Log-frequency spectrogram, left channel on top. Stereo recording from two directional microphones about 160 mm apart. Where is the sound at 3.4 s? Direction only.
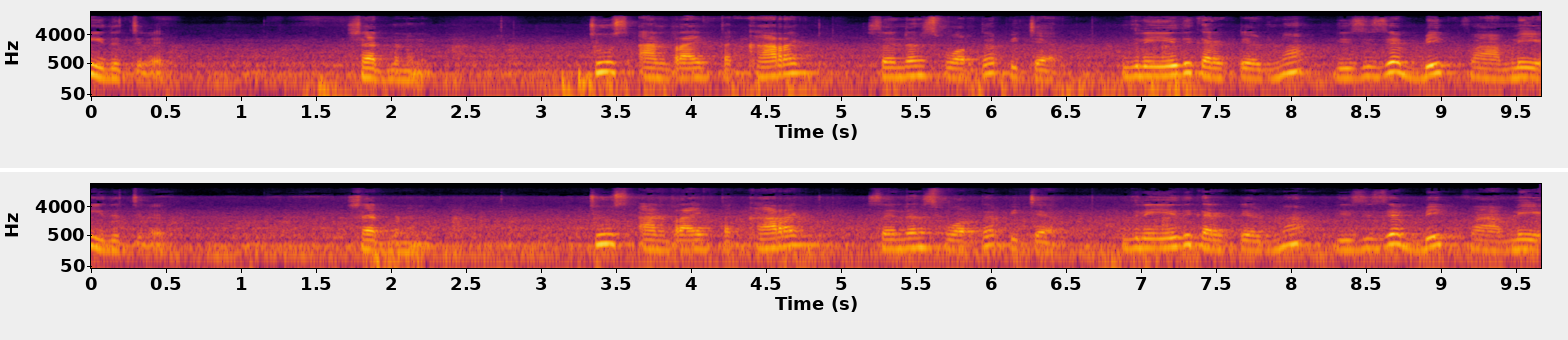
50° left (ahead or behind).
